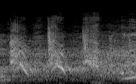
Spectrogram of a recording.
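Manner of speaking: imitated bark. [name] bark sound.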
